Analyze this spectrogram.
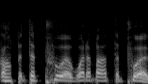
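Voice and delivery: mock the phony do-gooders; mock pity. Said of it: "Everyone's like".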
